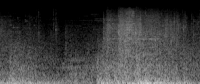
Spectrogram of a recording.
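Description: A metal blade clangs against a shield.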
